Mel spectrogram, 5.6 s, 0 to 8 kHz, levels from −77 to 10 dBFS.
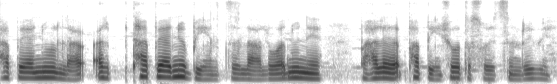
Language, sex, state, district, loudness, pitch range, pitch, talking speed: Rengma, female, Nagaland, Kohima, -18 LUFS, 130-155 Hz, 145 Hz, 205 wpm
